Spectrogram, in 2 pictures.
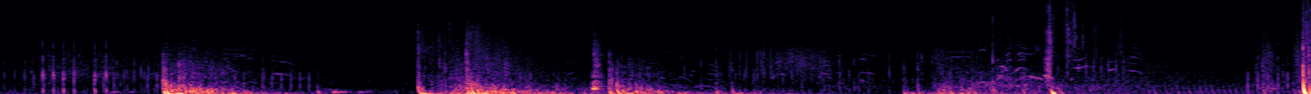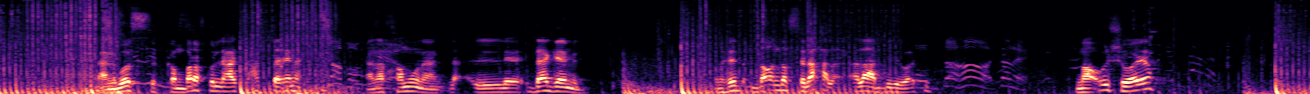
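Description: Gunfire and explosions boom from a game.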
